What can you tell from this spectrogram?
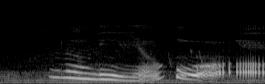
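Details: Leo, a rescued domestic cat living in a permanent home in Cooktown, Queensland, Australia, outdoors: two drawn-out, falling meows, the first nearly a second long and the second shorter, while a person greets him nearby.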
